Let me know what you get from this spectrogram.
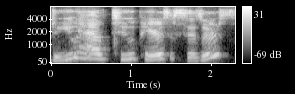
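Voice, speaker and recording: A female-sounding put-on character voice speaks at a fairly high pitch and a fairly slow pace. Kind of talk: bedtime story. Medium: read story.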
